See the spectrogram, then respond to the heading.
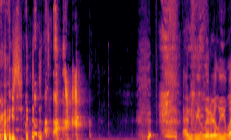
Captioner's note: both laugh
